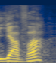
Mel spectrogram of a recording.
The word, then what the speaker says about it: Yahvah: à W é= ou c'est toujours le V la vraie appellation c'est pourquoi c'est yava et ceux qui prononcent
